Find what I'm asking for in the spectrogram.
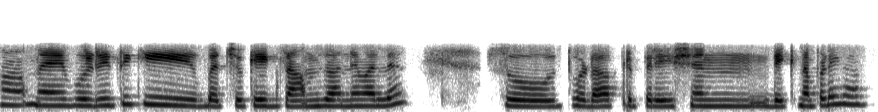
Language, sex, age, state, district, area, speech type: Hindi, female, 60+, Madhya Pradesh, Bhopal, urban, conversation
